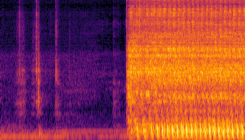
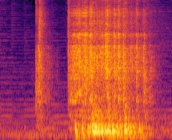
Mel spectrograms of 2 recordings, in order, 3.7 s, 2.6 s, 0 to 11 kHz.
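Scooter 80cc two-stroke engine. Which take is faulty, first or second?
second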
